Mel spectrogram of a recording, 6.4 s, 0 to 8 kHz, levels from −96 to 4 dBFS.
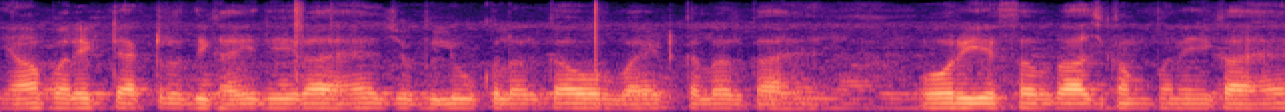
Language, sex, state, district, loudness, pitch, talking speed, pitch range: Hindi, male, Haryana, Rohtak, -17 LUFS, 125 Hz, 215 wpm, 120-125 Hz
